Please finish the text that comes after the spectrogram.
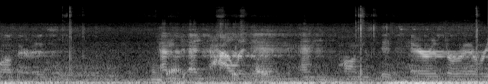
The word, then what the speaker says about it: Pomme de Terre: And Paladin, and Pomme de Terre, or whatever it's called. Pomme de Terre? That's how you say it. It's French. Yeah, Pomme de Terre, whatever.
